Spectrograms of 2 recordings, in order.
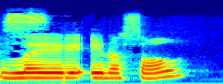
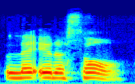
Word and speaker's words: Les Innocents: Les Innocents. – Oh, like the innocent. Yes, yes. – Yeah, so it's like the innocence, but it's Les Innocents.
